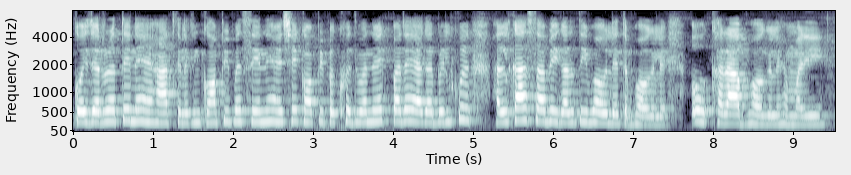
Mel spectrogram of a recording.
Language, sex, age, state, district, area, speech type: Maithili, female, 18-30, Bihar, Samastipur, urban, spontaneous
